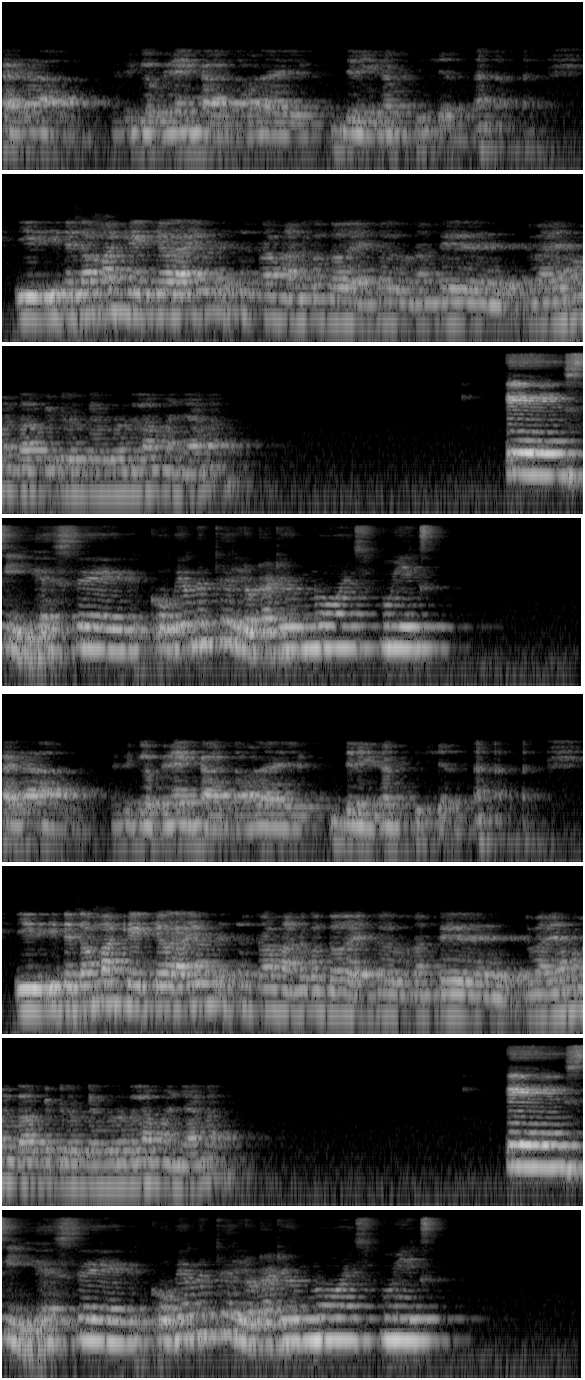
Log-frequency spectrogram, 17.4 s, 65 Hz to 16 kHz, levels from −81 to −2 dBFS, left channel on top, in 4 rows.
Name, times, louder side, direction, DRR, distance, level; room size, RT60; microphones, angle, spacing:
voice 1, 0.0-3.8 4.1-10.4, right 2 dB, 90° right, 1 dB, 0.4 m, -35 dB
voice 2, 12.5-16.3, equal, 85° left, -6 dB, 1.0 m, -29 dB
2.4 x 2.1 x 2.5 m, 0.74 s
head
